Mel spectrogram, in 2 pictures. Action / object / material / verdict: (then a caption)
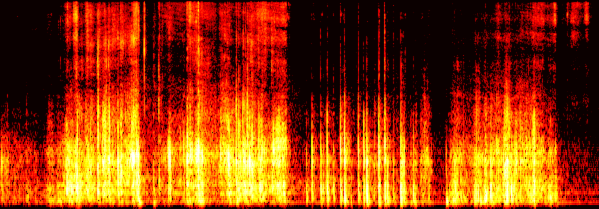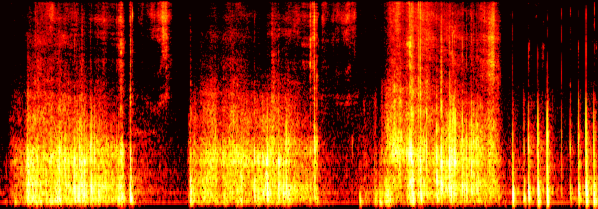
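scrape / leather sneaker with rubber sole / leather / none. An empty, hollow blue and white leather low-top sneaker with a rubber sole is held in hand while long nails tap and scratch across its leather upper. Dense bursts of quick, dry scratching and tapping come in several stretches separated by short pauses, with most of the sound in the mid range.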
